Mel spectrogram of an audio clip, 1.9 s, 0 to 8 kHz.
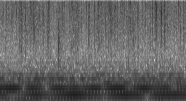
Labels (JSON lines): {"label": "biophony, midshipman", "recorder": "SoundTrap 500"}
